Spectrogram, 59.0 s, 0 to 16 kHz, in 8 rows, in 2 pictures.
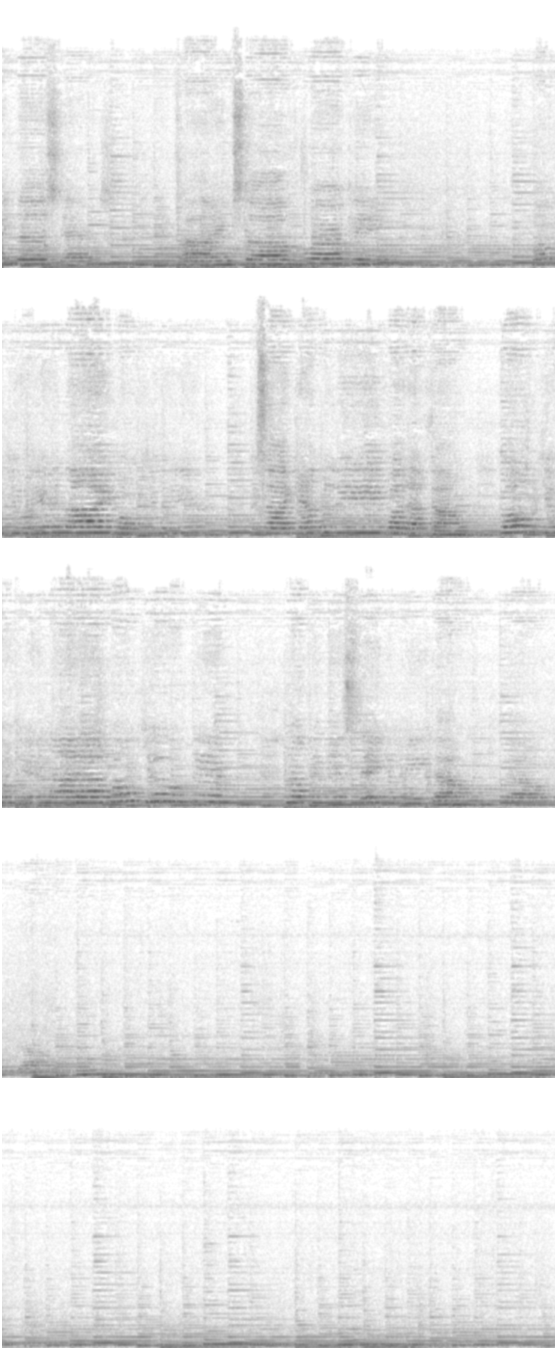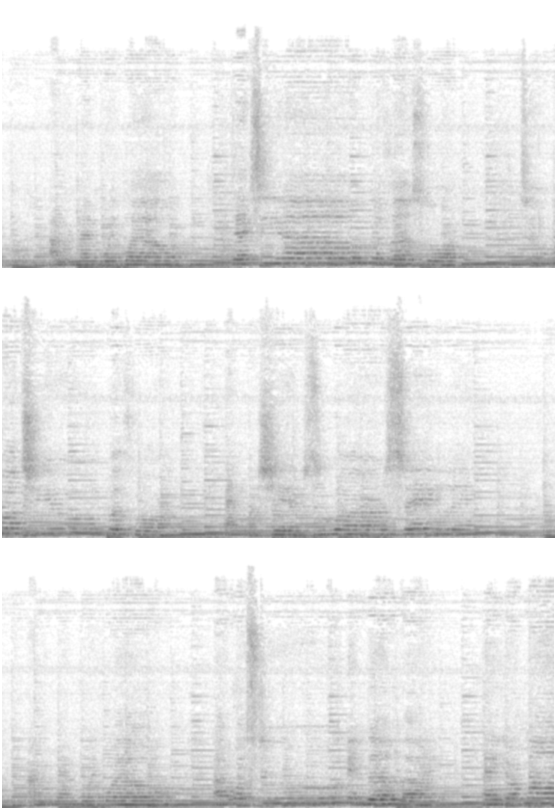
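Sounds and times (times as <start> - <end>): acoustic guitar strumming and plucking: 0.0 - 58.9.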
